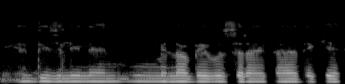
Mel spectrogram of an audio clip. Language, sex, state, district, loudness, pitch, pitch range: Hindi, male, Bihar, Begusarai, -27 LUFS, 135 Hz, 130-135 Hz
